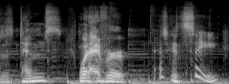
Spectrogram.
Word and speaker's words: Thames: course you're doing a landing here in the dems river right or is that how you pronounce it as thames whatever as you can see this does actually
